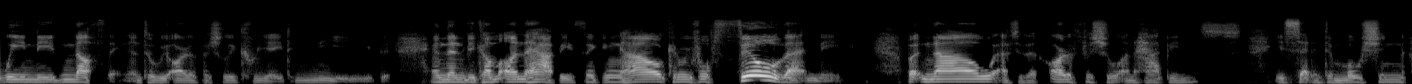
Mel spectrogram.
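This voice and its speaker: A man reading a self-help book aloud as a dramatic, guided-meditation narration, with deliberate actorly emphasis, swelling and dropping to a hush. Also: low voice, no echo. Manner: theatrical, deliberate actorly delivery with emphatic swells and hushed drops.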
